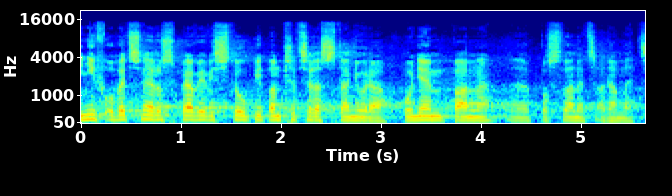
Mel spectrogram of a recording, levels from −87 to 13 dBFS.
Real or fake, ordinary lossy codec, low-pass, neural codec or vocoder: fake; AAC, 48 kbps; 14.4 kHz; codec, 44.1 kHz, 7.8 kbps, Pupu-Codec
